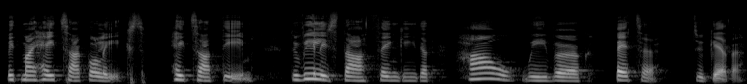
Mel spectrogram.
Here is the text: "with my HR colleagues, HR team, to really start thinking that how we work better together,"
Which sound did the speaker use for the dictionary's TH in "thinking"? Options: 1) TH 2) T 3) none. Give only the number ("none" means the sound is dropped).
1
